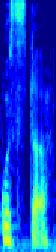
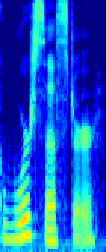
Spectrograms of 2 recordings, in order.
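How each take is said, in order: First: The name is pronounced differently from its spelling. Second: The name is pronounced just as it is spelled. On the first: The speaker calls it right. "but it's Worcester" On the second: The speaker calls it wrong. "Now it looks like Worcester"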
